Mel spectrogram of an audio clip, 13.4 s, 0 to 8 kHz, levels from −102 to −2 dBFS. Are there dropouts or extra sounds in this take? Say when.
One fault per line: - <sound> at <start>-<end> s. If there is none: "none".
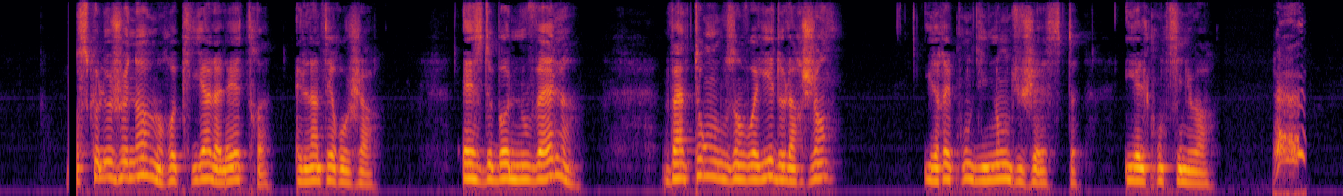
- dropout at 0.7-0.8 s
- bark at 12.7-13.1 s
